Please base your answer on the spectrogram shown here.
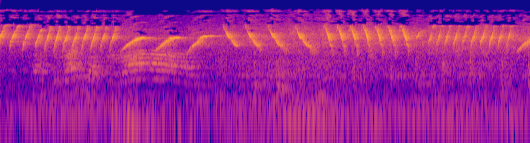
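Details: Canary in steady song, quick chattering trills interrupted by a pair of upward-sweeping whistles, then more rapid repeated notes; faint low hum in the background.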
